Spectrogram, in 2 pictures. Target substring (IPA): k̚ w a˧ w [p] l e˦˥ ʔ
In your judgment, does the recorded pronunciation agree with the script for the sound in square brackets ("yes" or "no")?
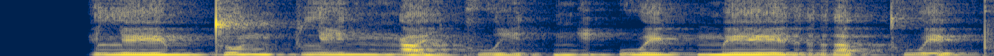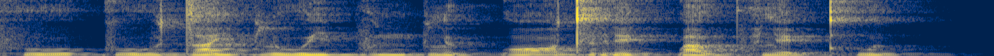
no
